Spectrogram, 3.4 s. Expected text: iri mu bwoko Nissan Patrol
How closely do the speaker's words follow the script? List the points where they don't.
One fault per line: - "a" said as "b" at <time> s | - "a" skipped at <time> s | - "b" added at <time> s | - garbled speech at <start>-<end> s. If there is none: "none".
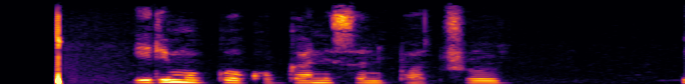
- "bwa" added at 1.4 s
